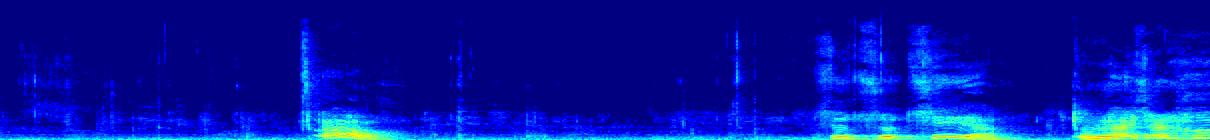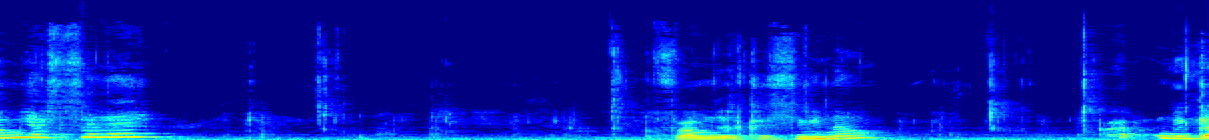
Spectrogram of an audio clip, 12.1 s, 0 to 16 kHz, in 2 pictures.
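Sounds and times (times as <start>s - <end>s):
person chewing food: 0.0s - 6.0s, 6.8s - 12.0s.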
